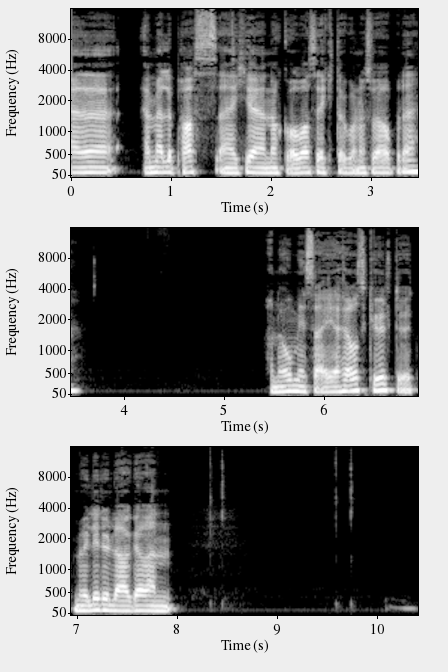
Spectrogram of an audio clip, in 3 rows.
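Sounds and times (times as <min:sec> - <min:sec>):
speech: 0:00.0 - 0:03.6, 0:05.4 - 0:08.0
faint steady hum: 0:00.0 - 0:10.4
computer mouse clicks: 0:08.3 - 0:08.6, 0:09.5 - 0:09.9.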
